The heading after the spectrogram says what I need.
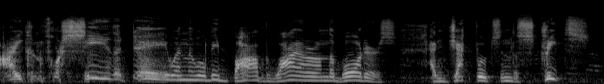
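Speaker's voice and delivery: intense voice.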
